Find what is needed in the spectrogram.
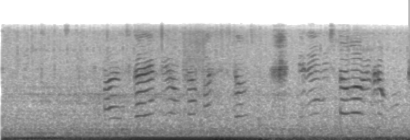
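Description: A steady low rumble throughout, with a high-pitched voice talking over it from about a second and a half in.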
